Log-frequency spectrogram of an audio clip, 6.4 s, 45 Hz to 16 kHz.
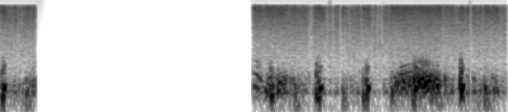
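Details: Paradoxical splitting of the second heart sound in left bundle branch block: S1–P2–A2 split audible at rest and on expiration ("out"), merging to single S1–S2 on inspiration ("in") as delayed aortic closure coincides with pulmonic closure.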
